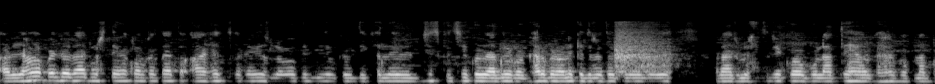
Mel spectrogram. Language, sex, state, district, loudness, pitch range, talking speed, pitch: Hindi, male, Bihar, Saran, -17 LUFS, 150-155 Hz, 105 wpm, 155 Hz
